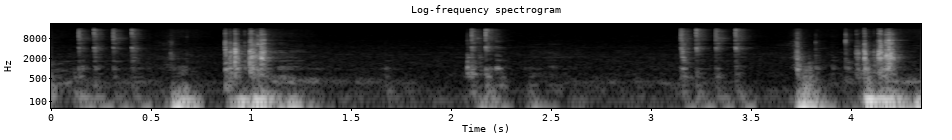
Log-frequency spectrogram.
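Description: Computer keyboard keystrokes in a few short, scattered clusters with quiet gaps between them.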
